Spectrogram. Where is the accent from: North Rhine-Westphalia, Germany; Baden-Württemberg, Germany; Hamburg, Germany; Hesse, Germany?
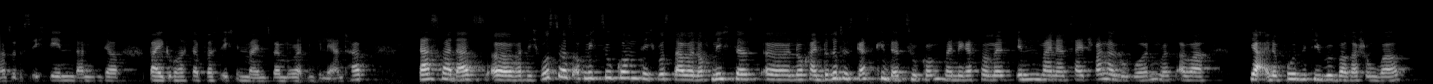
North Rhine-Westphalia, Germany; Krefeld; moved away as an adult; also born or lived in United States; now in South India, India; ich komme aus Krefeld in NRW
